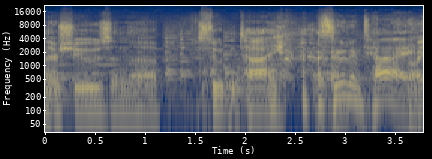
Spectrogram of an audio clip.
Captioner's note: laughs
